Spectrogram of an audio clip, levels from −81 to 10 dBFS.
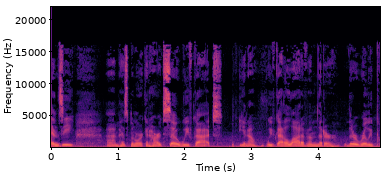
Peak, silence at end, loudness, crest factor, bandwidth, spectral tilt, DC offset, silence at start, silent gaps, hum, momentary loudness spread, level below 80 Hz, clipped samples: -4 dBFS; 0 s; -19 LUFS; 16 dB; 17 kHz; -4.5 dB/octave; under 0.1%; 0 s; none; none; 9 LU; -42 dBFS; under 0.1%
